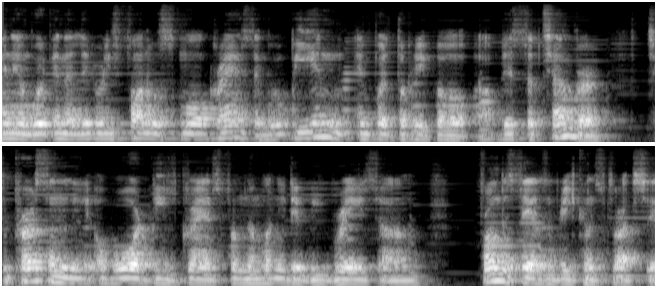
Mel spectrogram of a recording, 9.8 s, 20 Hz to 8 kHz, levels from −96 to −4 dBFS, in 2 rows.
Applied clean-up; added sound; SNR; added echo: neural mask model DeepFilterNet 3.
